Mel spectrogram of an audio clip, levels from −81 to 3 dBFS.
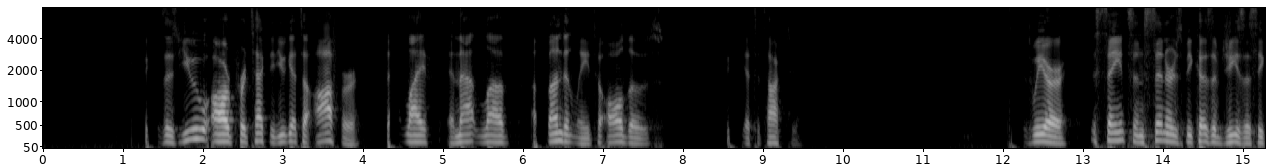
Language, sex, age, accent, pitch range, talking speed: English, male, 40-59, American, 110-165 Hz, 130 wpm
